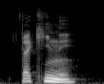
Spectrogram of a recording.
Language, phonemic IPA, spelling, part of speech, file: French, /ta.ki.ne/, taquiner, verb, Fr-taquiner.ogg
- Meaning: to tease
